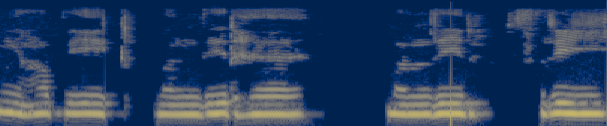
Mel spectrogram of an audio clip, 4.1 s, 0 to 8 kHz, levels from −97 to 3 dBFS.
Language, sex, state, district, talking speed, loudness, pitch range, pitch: Hindi, female, Chhattisgarh, Balrampur, 120 wpm, -29 LUFS, 190-200 Hz, 195 Hz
